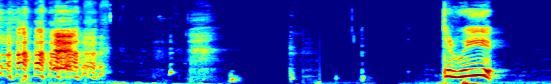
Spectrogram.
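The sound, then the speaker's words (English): A voice imitates a camera shutter clicking repeatedly, with a few short, faint clicks in the quiet gap between two bursts of vocal sound. “You hear clicking coming from the other side of the room. K-chick, k-chick, k-chick, of a camera going off.”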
